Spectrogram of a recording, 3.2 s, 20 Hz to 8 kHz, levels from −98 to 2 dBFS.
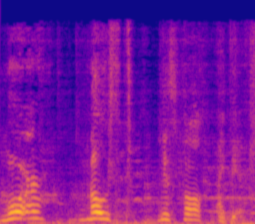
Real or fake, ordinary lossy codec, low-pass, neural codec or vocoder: fake; MP3, 48 kbps; 7.2 kHz; codec, 44.1 kHz, 2.6 kbps, SNAC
